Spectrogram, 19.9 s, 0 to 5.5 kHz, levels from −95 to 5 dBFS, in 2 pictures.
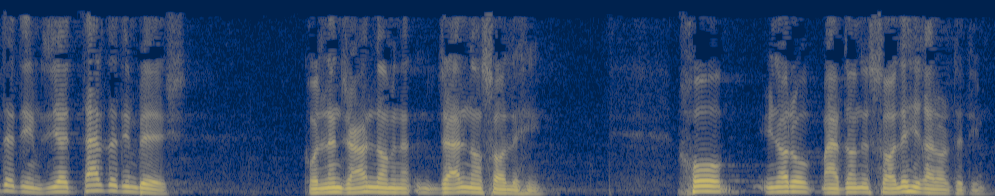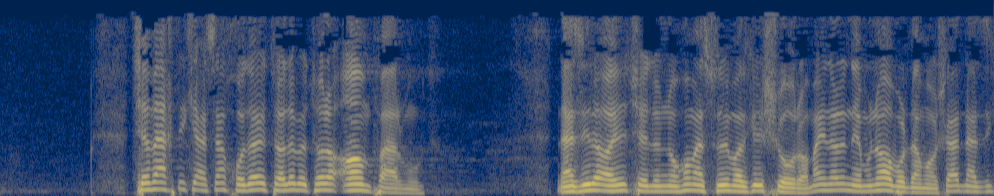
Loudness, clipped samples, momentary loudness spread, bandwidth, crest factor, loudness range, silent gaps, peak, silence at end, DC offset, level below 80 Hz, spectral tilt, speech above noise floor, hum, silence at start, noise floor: -23 LUFS; under 0.1%; 10 LU; 5.4 kHz; 20 dB; 5 LU; none; -4 dBFS; 0 s; under 0.1%; -54 dBFS; -9.5 dB/octave; 45 dB; none; 0 s; -67 dBFS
